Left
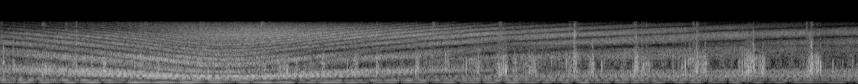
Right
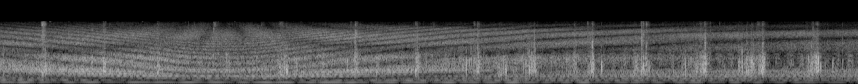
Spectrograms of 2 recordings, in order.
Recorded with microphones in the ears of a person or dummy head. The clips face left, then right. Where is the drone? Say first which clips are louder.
Right 1 dB; 15° left (ahead or behind); by 8.6 s 10° left (ahead or behind).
